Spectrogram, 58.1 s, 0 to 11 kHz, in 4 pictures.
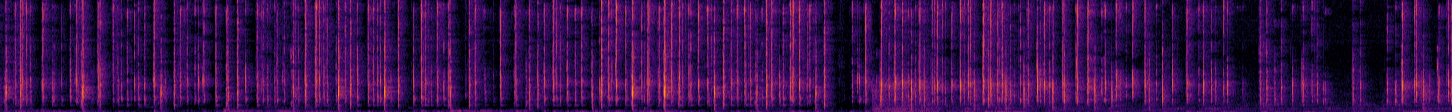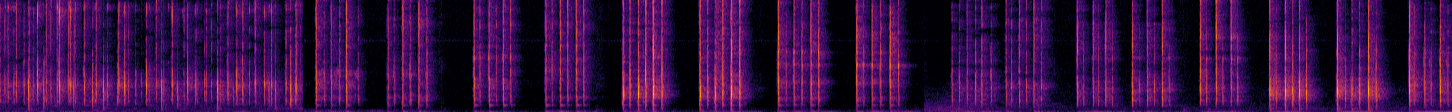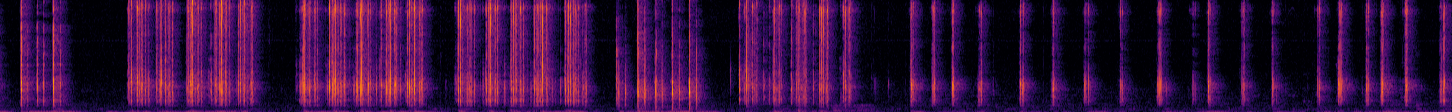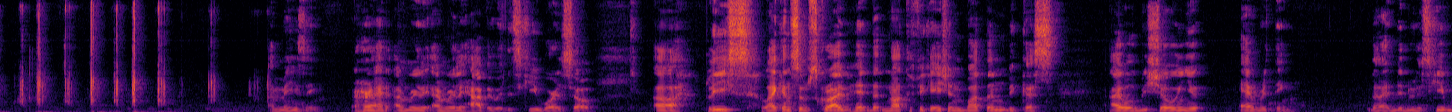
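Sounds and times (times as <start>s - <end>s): mechanical keyboard typing: 0.0s - 46.2s.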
